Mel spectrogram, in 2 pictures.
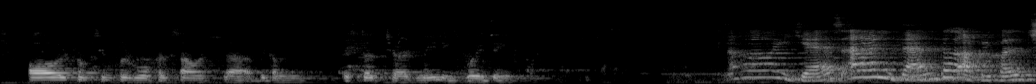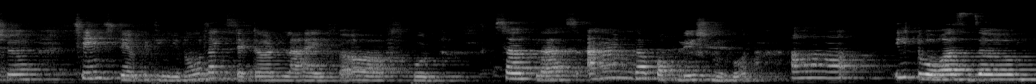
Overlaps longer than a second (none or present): none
